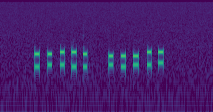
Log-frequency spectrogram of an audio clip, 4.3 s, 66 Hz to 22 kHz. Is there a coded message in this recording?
Yes: DTMF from 0.7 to 3.3 s, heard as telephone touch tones, dialled by hand, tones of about 90 ms. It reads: 25632 41469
